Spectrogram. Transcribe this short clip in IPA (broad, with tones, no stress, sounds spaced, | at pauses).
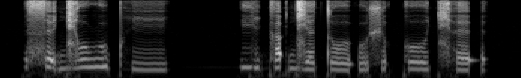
sʰ ɛ̰˦˨ d͡ʑ o˦ w ṵ˦˨ pʰ i˨ | j ḭ˦˨ k ä˦ ʔ d͡ʑ ɛ˨ t o˨ ʊ̯ ʔ ṵ˦˨ ʃ ʊ˦ ʔ k o˦ ʊ̯ t͡ɕʰ ɛ˦ ʔ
